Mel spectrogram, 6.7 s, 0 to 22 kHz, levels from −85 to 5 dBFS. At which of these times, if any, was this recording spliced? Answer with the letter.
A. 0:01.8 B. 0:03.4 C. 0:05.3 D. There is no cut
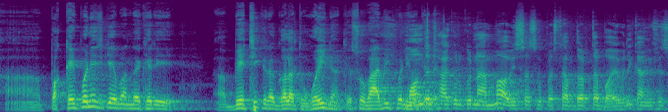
D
